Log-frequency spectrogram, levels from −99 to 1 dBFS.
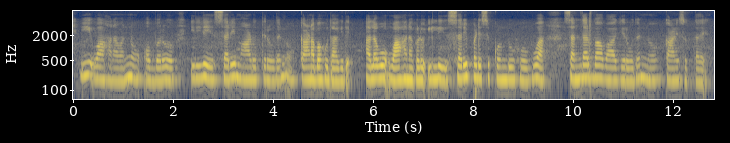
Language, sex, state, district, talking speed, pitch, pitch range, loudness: Kannada, female, Karnataka, Mysore, 70 wpm, 180 Hz, 175-190 Hz, -17 LUFS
